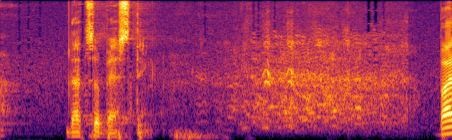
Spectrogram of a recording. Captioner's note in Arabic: ضحك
